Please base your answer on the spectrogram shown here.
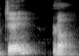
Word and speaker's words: genre: Today's word is genre. It's a noun. It has two syllables. Genre.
